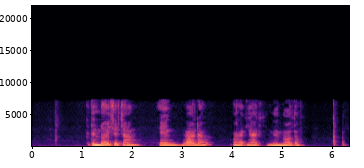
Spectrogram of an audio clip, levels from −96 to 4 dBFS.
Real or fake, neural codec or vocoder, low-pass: fake; codec, 16 kHz, 8 kbps, FunCodec, trained on Chinese and English, 25 frames a second; 7.2 kHz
